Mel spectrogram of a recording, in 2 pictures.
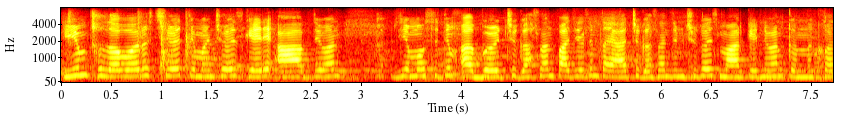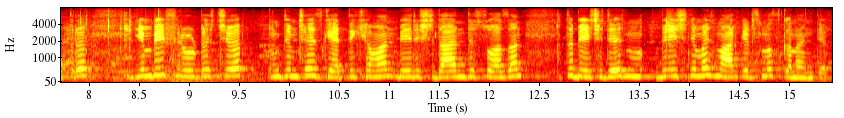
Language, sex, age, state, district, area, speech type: Kashmiri, female, 18-30, Jammu and Kashmir, Kulgam, rural, spontaneous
